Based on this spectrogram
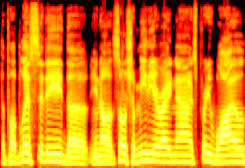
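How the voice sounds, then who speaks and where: A man with a New York accent speaks with fairly even intonation. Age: 30s. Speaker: reality TV contestant, law enforcement instructor. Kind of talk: casual interview.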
